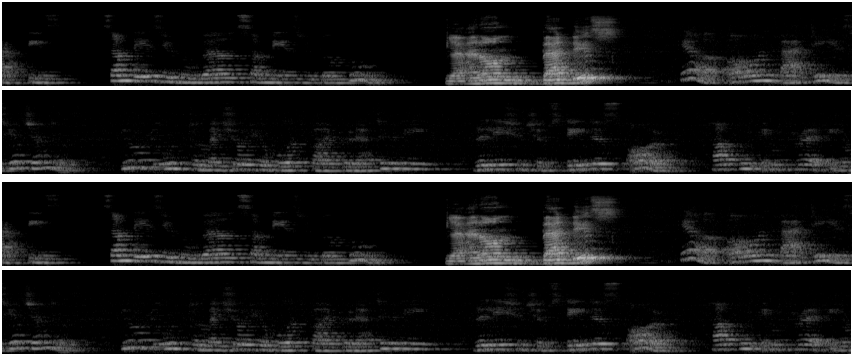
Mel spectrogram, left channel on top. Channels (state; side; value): identical; both; correlation 1.00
